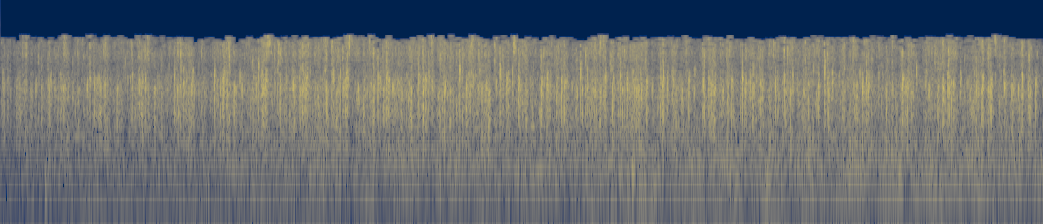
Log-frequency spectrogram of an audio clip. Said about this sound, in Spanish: El acto ha finalizado con un sentido aplauso por parte de los asistentes.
